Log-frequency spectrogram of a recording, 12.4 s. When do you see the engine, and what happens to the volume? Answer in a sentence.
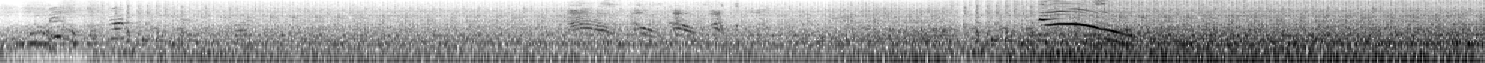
You can hear the engine from 0.0 to 12.3 s, getting louder.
